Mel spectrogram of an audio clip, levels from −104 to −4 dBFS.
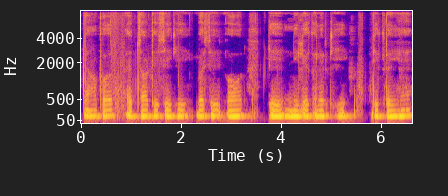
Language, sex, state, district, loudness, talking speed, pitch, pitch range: Hindi, male, Himachal Pradesh, Shimla, -18 LUFS, 120 wpm, 120 Hz, 115-120 Hz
